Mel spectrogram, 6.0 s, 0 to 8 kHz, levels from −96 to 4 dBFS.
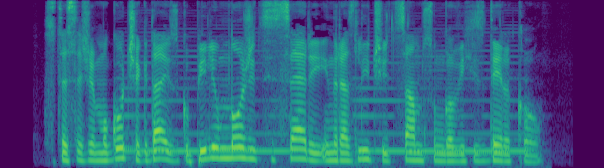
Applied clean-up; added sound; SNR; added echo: none; Bowed string instrument; 12 dB; none.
